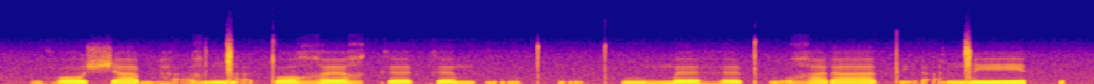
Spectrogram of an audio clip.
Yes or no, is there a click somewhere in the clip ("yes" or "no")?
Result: yes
